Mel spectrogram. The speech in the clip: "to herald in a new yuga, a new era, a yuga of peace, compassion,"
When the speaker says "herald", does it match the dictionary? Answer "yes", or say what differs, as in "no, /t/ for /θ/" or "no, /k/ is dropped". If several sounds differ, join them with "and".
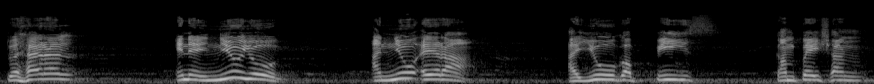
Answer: no, /d/ is dropped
